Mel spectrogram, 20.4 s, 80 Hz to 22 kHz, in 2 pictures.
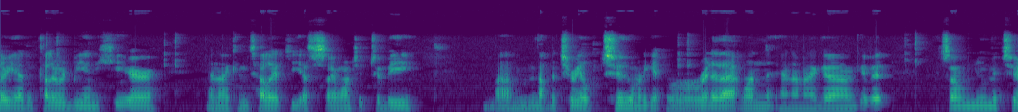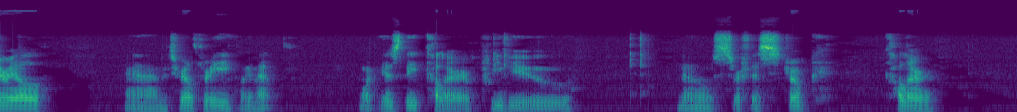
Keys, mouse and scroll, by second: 2.9 click, 4.0 click, 9.2 click, 11.4 click, 17.5 click, 18.9 click.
